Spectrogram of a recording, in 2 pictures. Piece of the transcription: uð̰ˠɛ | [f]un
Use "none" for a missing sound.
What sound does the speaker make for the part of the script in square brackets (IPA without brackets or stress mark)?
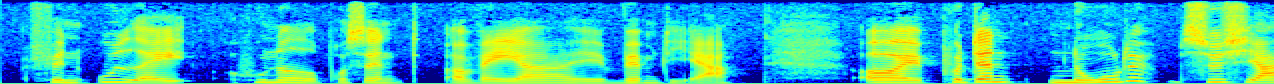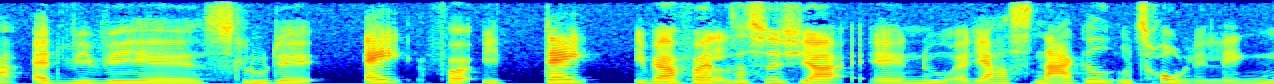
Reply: h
